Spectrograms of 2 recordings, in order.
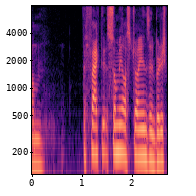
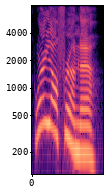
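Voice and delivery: higher, slow Southern drawl; 6 semitones higher than usual. Acted. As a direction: ask it like a saloon local. Joins the Old West saloon act.

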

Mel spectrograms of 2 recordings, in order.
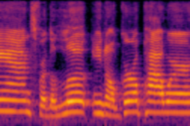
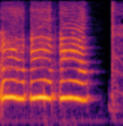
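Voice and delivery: mock shrug noise; 3 dB louder than usual. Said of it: "It's like".

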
